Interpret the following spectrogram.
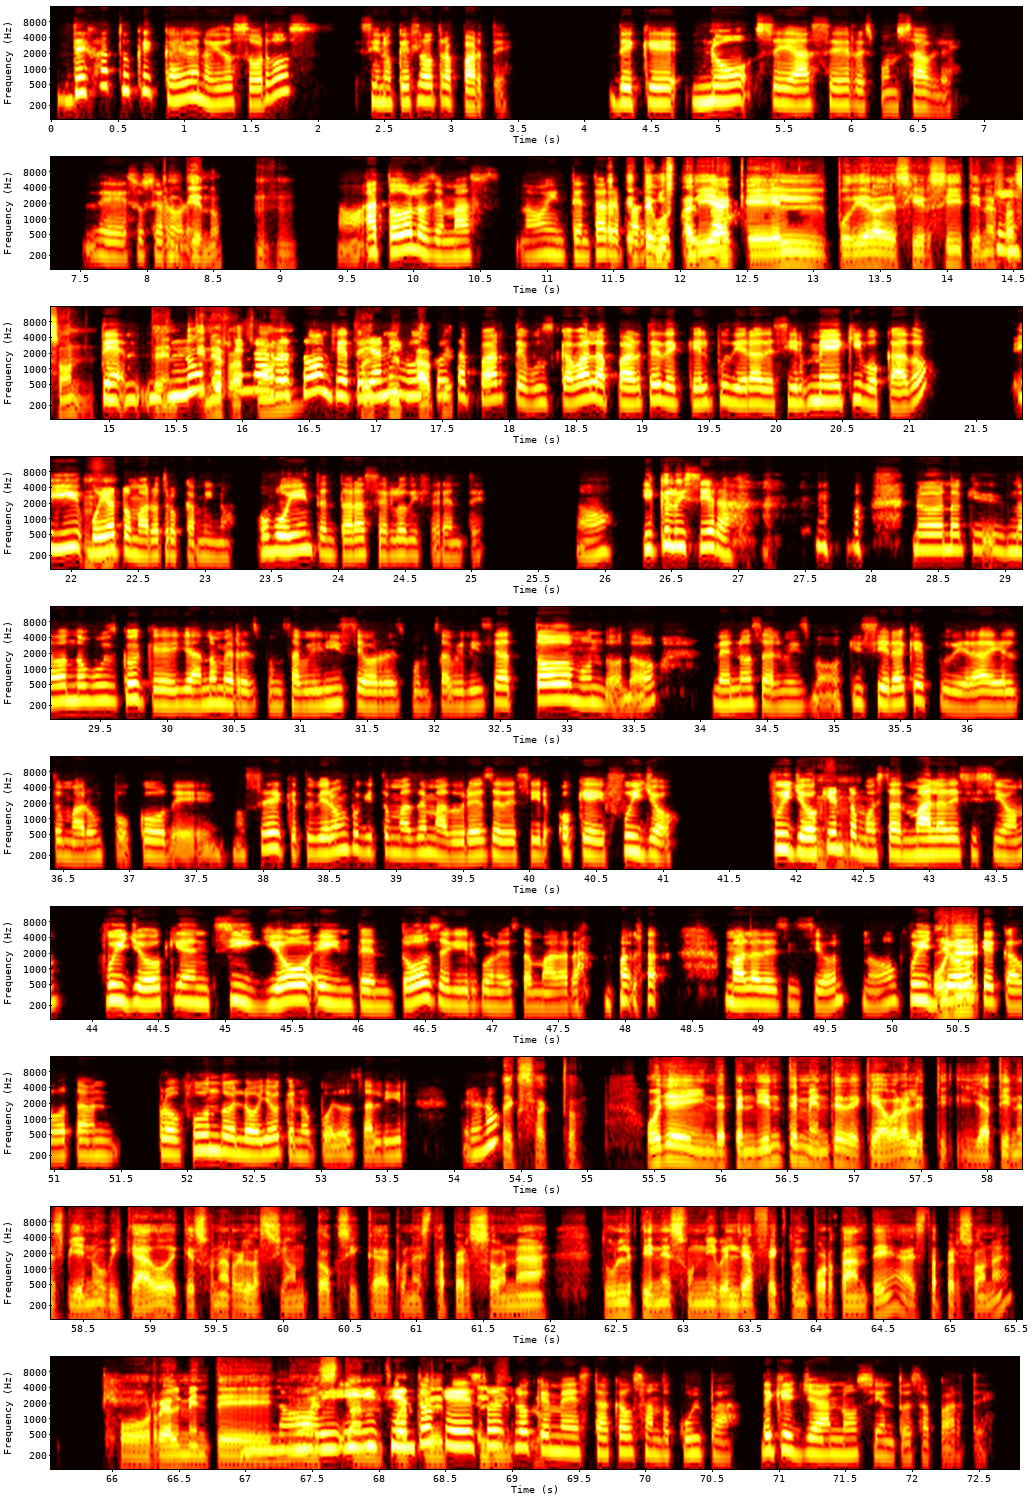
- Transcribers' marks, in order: stressed: "no se hace responsable"; laugh; chuckle
- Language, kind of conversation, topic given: Spanish, advice, ¿Cómo puedo alejarme de una amistad tóxica sin sentir culpa?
